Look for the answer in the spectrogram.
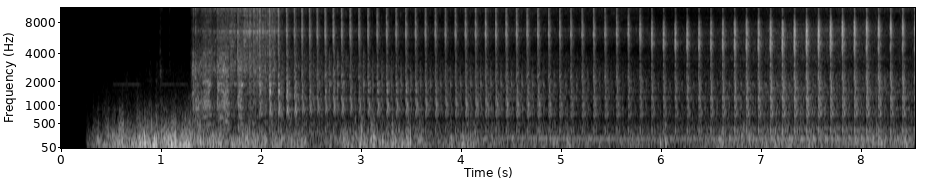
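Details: Mitsubishi petrol engine cranks, catches and settles into idle with a sharp, regular knock about three times a second.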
